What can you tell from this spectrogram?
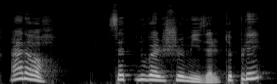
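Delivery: loud, high, cheery question; lively uncle's booming query; eager uncle. A narrator's reading. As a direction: ask eagerly about a present. Uncle asks niece about gift.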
